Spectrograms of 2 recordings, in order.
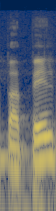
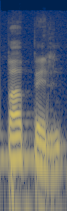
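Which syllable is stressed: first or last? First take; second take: last; first. First: The stress is on the last syllable. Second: The stress is on the first syllable. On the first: The speaker calls it right. "Decimos tonel, papel, pastel. Las palabras terminadas en L, que no tienen tilde, son agudas" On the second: The speaker calls it wrong. "no decimos papel"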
